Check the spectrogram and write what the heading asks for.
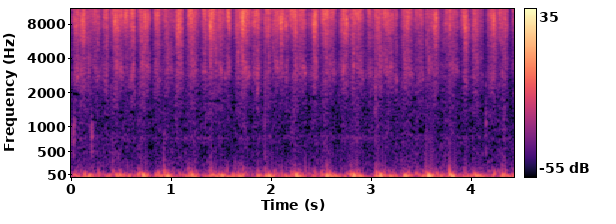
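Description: Fingers and hands rubbing and brushing close around a Blue Yeti microphone: a continuous, fast rustling hiss with deep rumbles from the hands moving right at the mic.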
